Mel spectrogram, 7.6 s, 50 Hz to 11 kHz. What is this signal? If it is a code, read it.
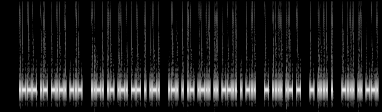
Morse code, heard as a keyed tone, about 46 wpm, 700 Hz. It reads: JACK FARMER REALIZED THAT THE BIG
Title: Pangram Challenge v2 - 45wpm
